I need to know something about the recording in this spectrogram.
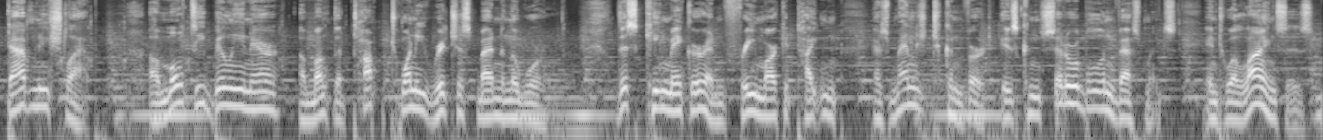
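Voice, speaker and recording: Male anchor, audio drama: serious, polished broadcast narrator, low register, highly inflected, measured and dramatic. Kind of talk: scripted broadcast news narration.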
